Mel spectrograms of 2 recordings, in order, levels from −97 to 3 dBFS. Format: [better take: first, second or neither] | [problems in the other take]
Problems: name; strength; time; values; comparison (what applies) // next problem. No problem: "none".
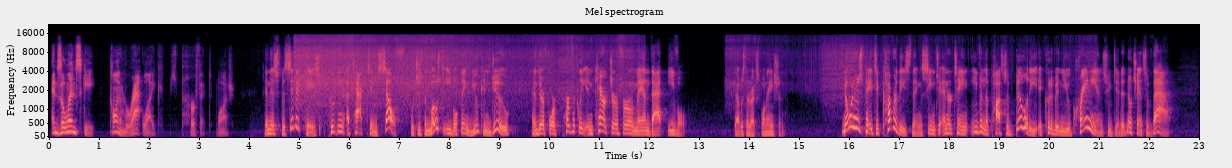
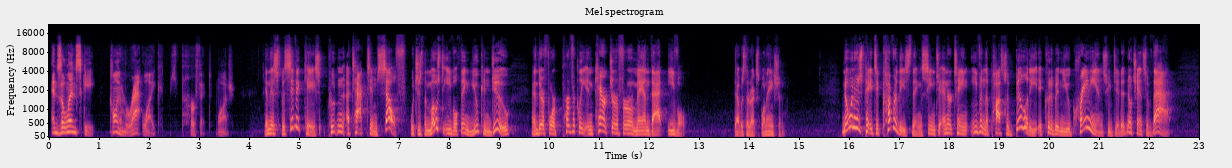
second | hiss; noticeable; from 5 to 12 s and from 14 to 21 s; 10 dB below the speech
